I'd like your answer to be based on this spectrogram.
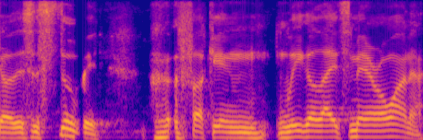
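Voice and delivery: slow, drawling gangster voice. Doing how DeSantis sounds in the speaker's head: DeSantis impression, like a Soprano. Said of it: "sounds like a soprano".

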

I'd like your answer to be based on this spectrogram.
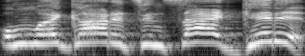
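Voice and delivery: put-on very high, panicky, alarmed shout. Retelling the first night at his house, seeing the tiny dog inside: retelling a shout. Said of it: "and I shouted".

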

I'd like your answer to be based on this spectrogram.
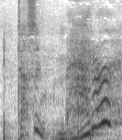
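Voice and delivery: quiet muttering under the breath. Retelling a movie scene where a patient answers back, muttered under the breath. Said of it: "just under his breath".

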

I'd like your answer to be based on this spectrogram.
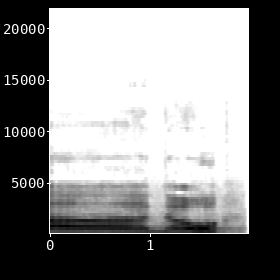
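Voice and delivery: dismissive, loud voice.

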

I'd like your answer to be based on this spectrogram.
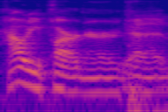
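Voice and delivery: put-on full old west cowboy accent. Describing how he went full old west, old west cowboy accent. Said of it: "go full like old west like".

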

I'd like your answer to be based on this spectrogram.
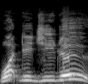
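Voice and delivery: acted, high-pitched, drawn-out screaming yell. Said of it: "yelling at me".

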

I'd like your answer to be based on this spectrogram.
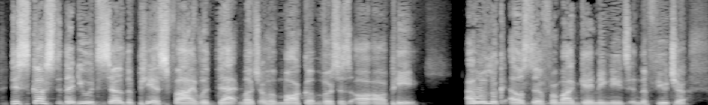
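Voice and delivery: ordinary delivery

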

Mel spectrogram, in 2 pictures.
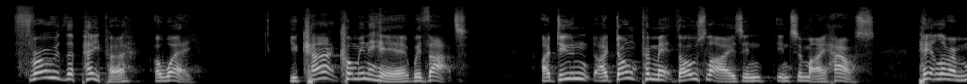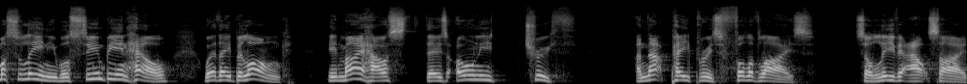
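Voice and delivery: normal talking voice

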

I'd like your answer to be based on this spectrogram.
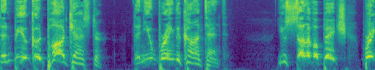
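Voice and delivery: mock worked-up, high, swooping, angry ranting yell. Voicing an imagined listener shouting back at the podcaster: imitating a listener shouting. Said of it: "this is the part where you shout".

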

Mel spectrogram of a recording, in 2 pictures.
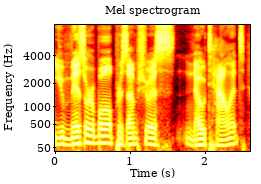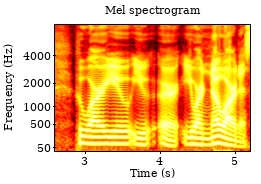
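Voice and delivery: plain

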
